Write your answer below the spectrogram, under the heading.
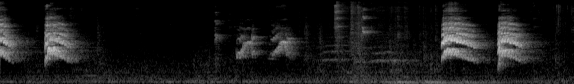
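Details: A pet Alexandrine parakeet, apparently trying to escape, gives loud, harsh, raspy squawks with softer chirps between them.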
